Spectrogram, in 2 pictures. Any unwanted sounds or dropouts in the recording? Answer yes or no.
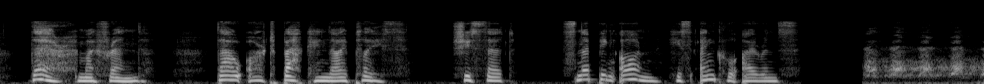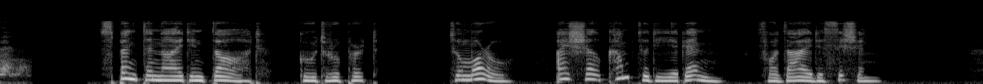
yes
